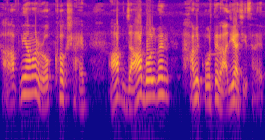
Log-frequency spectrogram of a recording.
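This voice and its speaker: A man voicing a humble, poor Sherpa shopkeeper in his forties in an audio drama, deferential and halting. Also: a little high, animated. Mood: effusive gratitude.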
